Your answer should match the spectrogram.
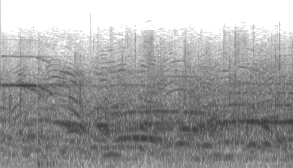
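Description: High-pitched women's voices shouting and cheering over each other on the pitch, with no clear words. A steady high whistle note fades out just after the start.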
